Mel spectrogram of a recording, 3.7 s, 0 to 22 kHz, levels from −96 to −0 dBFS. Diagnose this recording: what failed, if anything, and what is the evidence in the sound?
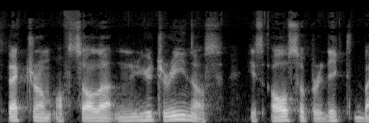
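No fault found in this recording.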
